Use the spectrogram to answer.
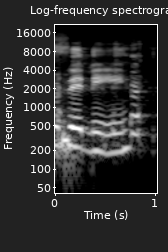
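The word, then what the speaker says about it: Sydnée: As and always, I am Marie, M-A-R-I-E. – I'm Sydney. – Spell it. – S-Y-D-N-E-E, with apostrophe over the E.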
